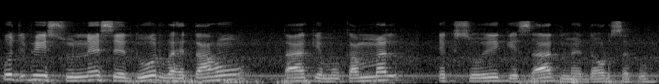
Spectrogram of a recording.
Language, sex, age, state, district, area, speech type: Urdu, male, 18-30, Bihar, Purnia, rural, spontaneous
